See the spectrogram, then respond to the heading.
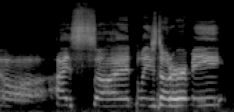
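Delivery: timid meek very soft drawn-out little voice. Voicing a meek witness begging the questioners not to hurt him: meek little guy voice. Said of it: "a meek little guy".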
